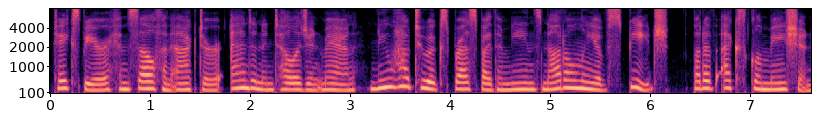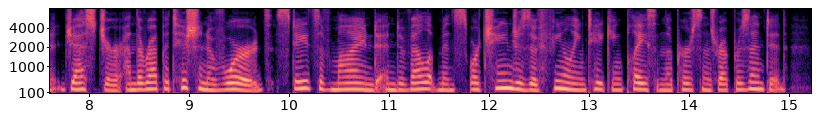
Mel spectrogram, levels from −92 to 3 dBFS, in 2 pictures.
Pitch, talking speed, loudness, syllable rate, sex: 220 Hz, 170 wpm, -18 LUFS, 5.1 syllables/s, female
